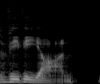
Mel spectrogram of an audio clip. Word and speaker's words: Vivillon: There is no second L in that like middle part there, so it's supposed to be pronounced Vivillon. Like, I've always been saying it Vivillon.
